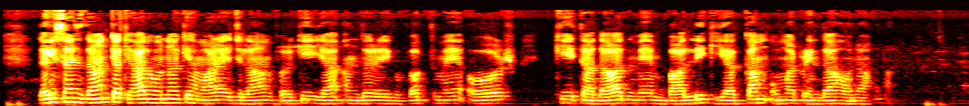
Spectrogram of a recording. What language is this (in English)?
Urdu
